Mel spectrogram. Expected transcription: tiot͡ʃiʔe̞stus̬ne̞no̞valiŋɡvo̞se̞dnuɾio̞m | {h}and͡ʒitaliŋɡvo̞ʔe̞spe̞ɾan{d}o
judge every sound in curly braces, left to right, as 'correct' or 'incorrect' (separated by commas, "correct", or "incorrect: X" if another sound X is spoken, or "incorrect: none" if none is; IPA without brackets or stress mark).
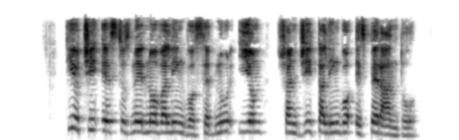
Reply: incorrect: ʃ, incorrect: t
